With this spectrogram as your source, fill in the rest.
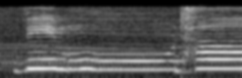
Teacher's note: ಮು ದೀರ್ಘ ಡ ಮಹಾಪ್ರಾಣ ದೀರ್ಘ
